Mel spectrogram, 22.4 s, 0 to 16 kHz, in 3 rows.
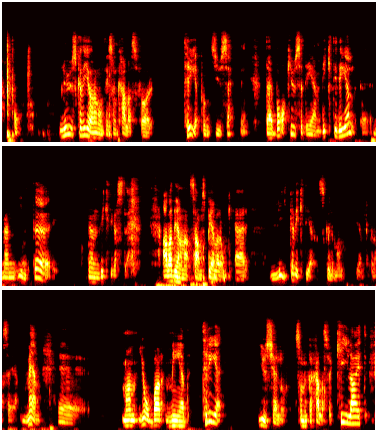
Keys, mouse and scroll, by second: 0.0 Escape.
